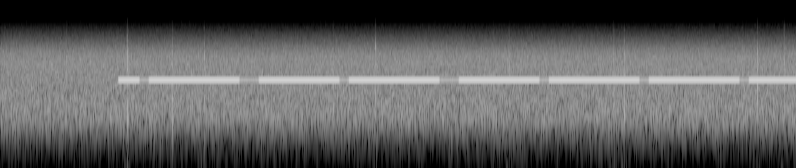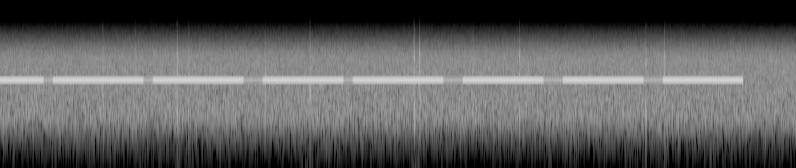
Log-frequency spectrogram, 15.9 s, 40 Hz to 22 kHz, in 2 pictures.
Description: Radio time signal (DCF77), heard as a tone whose level steps once a second, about 1090 Hz. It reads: 0 1 0 1 0 0 0 0 0 1 0 1 1 1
